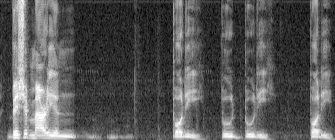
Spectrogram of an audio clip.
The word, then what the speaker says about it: Budde: Marian buddy Bo booty Buddy b u d d e how you that bud just along the D and the E is silent uh buddy we'll call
